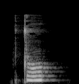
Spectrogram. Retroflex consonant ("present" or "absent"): absent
